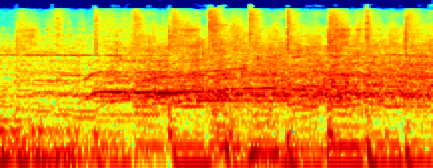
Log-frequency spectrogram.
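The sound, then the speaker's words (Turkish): An applause sound effect, sent as first-place applause for a listener, plays with a dense, steady wash of clapping and crowd cheering, loud throughout, over a rhythmic low musical backing. “Ama birincilik alkışını gönderemedim dur onu da göndereyim.”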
